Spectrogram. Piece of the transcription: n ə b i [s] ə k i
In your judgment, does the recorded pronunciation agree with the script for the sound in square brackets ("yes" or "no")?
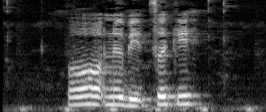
no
